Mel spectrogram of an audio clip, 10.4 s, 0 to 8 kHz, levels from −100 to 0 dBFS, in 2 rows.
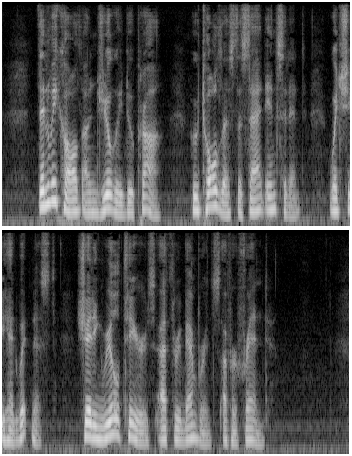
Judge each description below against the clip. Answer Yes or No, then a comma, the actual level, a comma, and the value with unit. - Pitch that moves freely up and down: No, average, 4.7 semitones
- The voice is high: No, low, 120 Hz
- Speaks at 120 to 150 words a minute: Yes, average, 145 wpm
